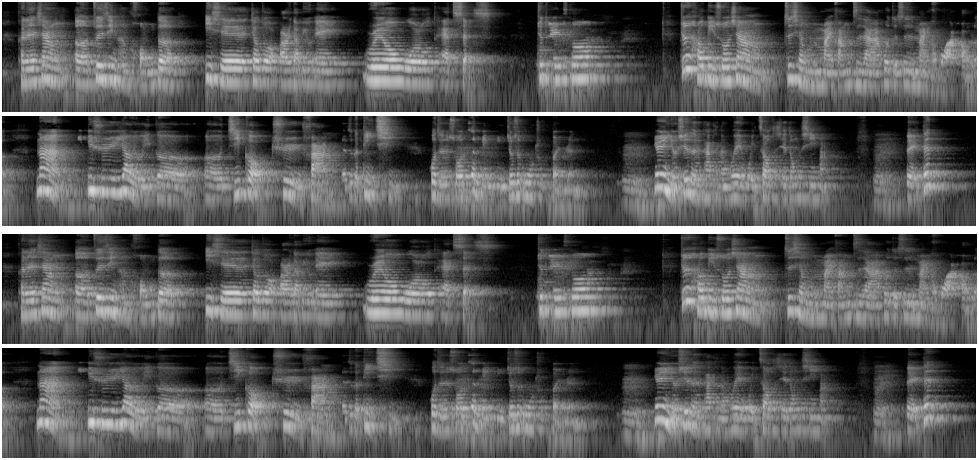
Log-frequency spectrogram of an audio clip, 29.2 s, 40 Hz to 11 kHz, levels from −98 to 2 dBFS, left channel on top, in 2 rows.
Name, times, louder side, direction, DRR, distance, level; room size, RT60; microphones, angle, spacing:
voice 1, 0.2-2.6 3.1-5.0 5.4-7.3 8.0-8.9 10.2-11.5 11.7-14.7 15.2-15.6 15.9-20.6 21.1-23.3 24.4-27.0 28.2-28.6, left 2 dB, 35° left, 4 dB, 1.8 m, -27 dB
voice 2, 8.0-9.4 13.9-14.1 15.4-15.8 19.3-19.6 21.4-22.0 23.9-24.4 27.7-28.1, equal, 30° right, -5 dB, 3.1 m, -45 dB
24.5 x 11.5 x 3.5 m, 1.0 s
head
